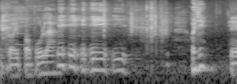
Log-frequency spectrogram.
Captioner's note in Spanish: risas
